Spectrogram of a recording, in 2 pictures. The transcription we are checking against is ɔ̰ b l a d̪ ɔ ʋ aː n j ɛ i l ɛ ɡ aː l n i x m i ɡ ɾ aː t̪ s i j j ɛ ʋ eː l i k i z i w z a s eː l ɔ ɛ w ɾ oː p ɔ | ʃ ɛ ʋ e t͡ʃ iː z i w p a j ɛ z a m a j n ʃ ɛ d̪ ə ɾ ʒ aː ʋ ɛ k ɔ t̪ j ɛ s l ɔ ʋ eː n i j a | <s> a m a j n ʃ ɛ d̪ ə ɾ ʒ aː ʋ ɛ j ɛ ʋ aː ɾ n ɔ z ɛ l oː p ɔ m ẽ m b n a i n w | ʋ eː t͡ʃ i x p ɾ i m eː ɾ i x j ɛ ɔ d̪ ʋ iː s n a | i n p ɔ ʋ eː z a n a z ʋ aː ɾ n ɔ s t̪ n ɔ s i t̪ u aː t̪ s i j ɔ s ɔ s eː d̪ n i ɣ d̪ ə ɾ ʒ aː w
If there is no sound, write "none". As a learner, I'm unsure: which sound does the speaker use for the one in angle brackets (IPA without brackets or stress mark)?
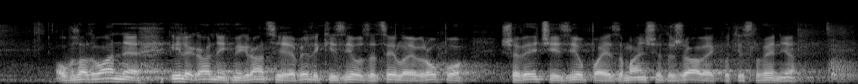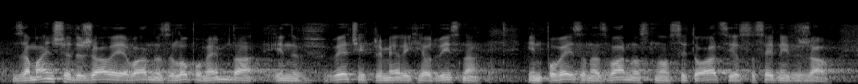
z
